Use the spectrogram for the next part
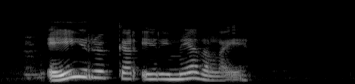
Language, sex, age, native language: Icelandic, female, 30-39, Icelandic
